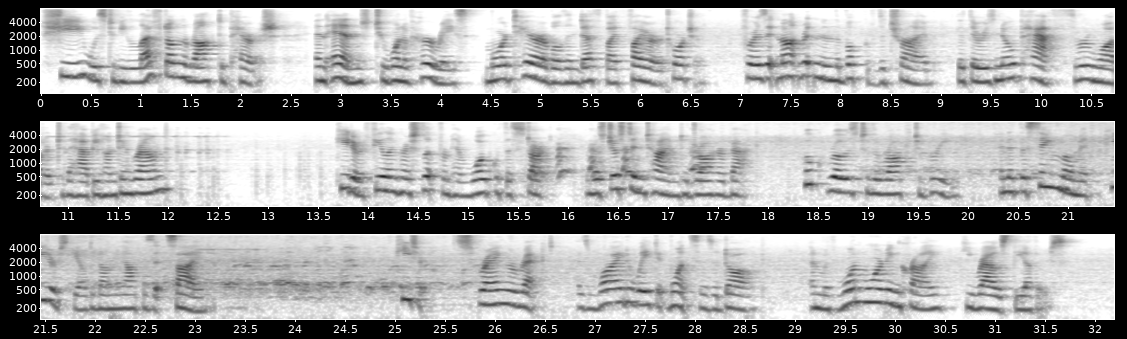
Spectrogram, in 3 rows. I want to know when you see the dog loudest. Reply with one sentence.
The volume of the dog peaks at 16 seconds.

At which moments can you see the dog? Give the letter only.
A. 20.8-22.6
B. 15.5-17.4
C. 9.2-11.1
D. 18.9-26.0
B.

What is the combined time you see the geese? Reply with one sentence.
The geese can be heard for 7 seconds in total.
